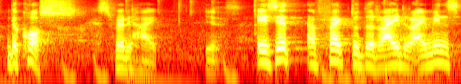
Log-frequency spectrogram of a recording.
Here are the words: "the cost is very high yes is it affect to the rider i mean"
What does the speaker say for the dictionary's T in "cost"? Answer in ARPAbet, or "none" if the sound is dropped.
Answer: none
